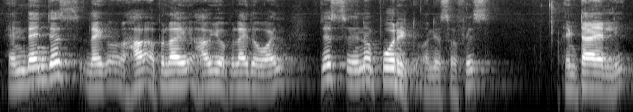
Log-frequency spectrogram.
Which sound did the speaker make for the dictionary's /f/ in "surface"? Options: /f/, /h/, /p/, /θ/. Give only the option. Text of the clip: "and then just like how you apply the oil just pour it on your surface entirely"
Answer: /f/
